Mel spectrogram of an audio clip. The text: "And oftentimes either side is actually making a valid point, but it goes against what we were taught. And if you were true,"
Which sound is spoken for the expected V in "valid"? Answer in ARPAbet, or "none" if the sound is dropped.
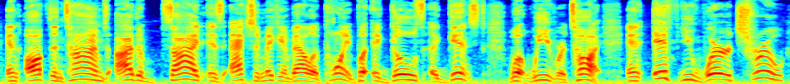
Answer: V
